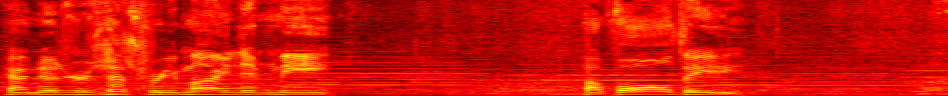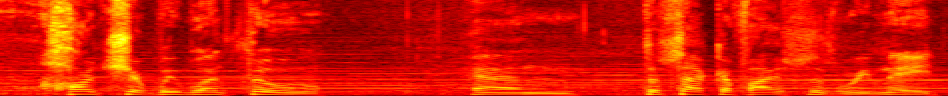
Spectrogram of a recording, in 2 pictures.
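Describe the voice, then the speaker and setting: An older man, a war veteran, recalling hardship in a steady, earnest way. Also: fairly high pitch, slow, pauses often, music in the background, low-quality recording. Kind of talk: casual reminiscing.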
